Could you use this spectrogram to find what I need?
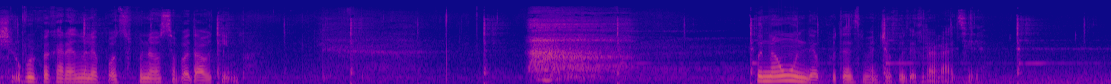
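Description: A young woman speaks with emotion into a microphone, pausing between phrases.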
